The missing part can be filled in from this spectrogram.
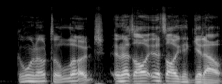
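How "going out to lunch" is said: acted, high-pitched, fighting back tears. Retelling a tournament interview answer: imitating someone holding back tears. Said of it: "holding back tears".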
